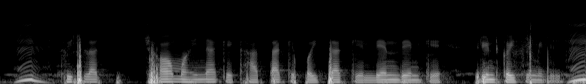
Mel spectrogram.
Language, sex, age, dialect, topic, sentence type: Bhojpuri, male, <18, Southern / Standard, banking, question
